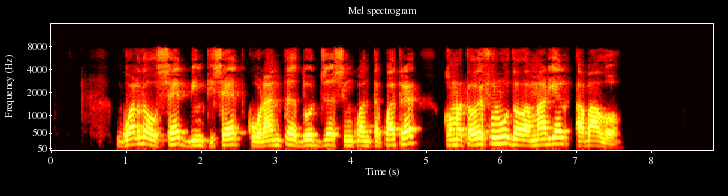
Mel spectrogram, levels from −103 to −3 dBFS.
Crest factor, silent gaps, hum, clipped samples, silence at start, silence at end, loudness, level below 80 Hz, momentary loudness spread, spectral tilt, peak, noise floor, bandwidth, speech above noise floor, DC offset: 16 dB; none; none; under 0.1%; 0.9 s; 1.3 s; -17 LUFS; -66 dBFS; 8 LU; -5.5 dB/octave; -2 dBFS; under -90 dBFS; 8.2 kHz; over 74 dB; under 0.1%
